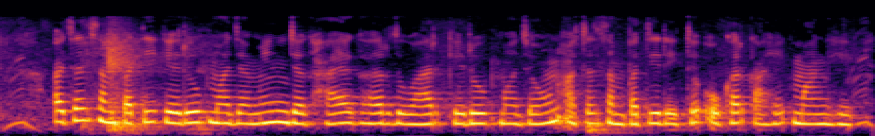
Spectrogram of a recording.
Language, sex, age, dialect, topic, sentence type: Chhattisgarhi, female, 56-60, Western/Budati/Khatahi, banking, statement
